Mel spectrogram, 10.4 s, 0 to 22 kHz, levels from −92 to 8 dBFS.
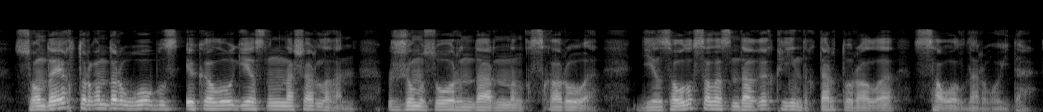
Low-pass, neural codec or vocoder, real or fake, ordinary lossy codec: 7.2 kHz; none; real; none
